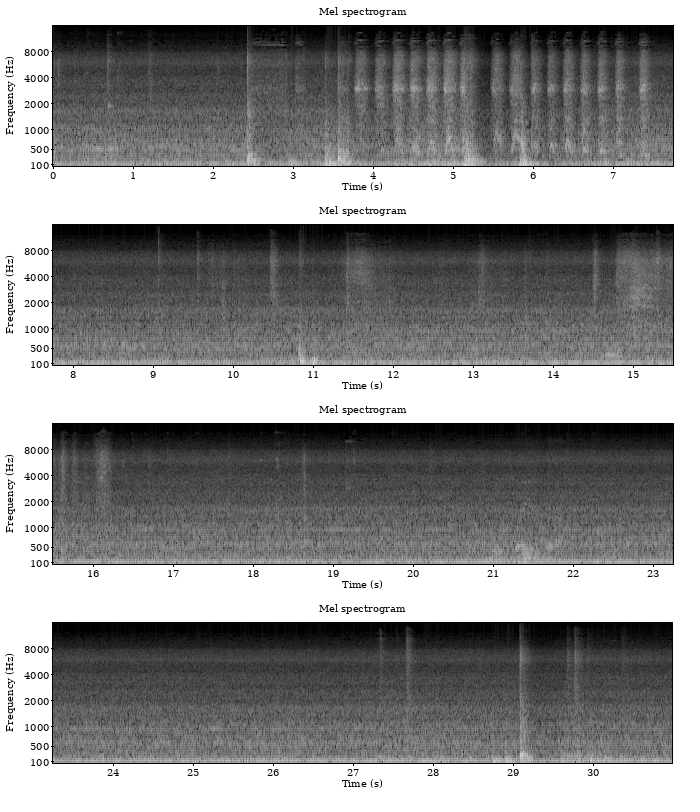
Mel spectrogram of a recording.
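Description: Knocks and tapping from a bathtub being worked into place and fastened, with a rapid run of clicks a few seconds in and single knocks later, over a steady low hum.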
